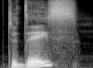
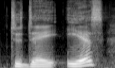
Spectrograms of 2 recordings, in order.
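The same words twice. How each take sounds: First: "today's" as one word, is folded in as a final s; teacher showing students to say "today's" with the s joined on; contracted today's. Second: Said in the usual way. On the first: Shown as a demonstration. Professor mostra a contração "today's". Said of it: "você diz today's". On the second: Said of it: "ao invés de dizer today is".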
